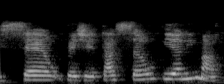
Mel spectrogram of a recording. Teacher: temos aqui céu vegetação e animal são palavras oxítonas por quê porque a última sílaba é a sílaba tônica sílaba mais forte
